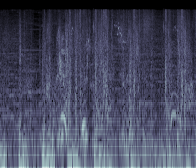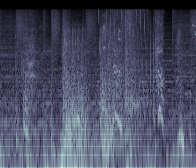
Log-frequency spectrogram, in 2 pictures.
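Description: Cartoon action-scene sound: dramatic background music under a series of crashes and heavy impacts, the loudest being a car smashing down onto the street about five to six seconds in.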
